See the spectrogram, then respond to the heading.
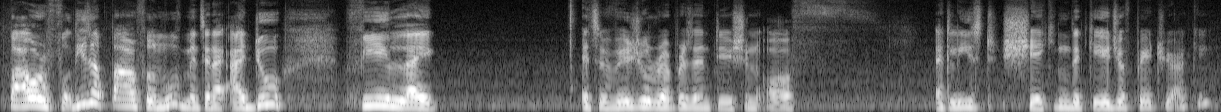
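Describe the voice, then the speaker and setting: A podcast host with a Pakistani accent chats casually, switching between English and Urdu. His voice is a little high and his pace moderate, and his informal, emphatic style has him repeating phrases often.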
